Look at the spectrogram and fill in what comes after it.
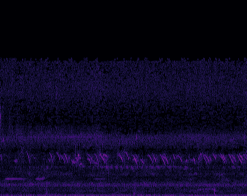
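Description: A small bird's rapid, high chirping, several short chirps a second, over a steady low rumble of outdoor ambience.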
